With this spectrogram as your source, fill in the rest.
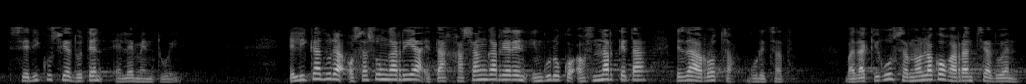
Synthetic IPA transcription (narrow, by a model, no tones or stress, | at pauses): se̞ɾikusiaðut̪e̞ne̞le̞me̞nt̪ue̞̰j | e̞likaðuɾaʔo̞sasuŋɡariaʔe̞̰t̪aʝasaŋɡariaɾe̞niŋɡuɾuko̞ʔawznaɾke̞t̪ae̞zd̪aːro̞t͡saɣuɾe̞t͡sat̪ | baðakiɣ̞use̞ɾno̞lako̞ɣarant͡siaðue̞n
